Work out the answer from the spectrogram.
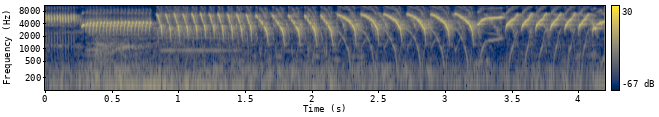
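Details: Young canary singing: a steady high whistle, then a long rapid trill of repeated notes that slide into sweeping downward slurs, loud and clear with little background.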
